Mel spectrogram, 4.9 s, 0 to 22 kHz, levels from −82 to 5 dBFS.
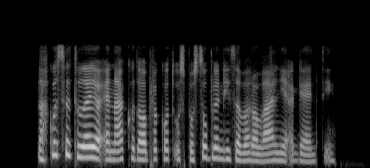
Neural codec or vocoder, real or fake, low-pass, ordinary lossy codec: codec, 16 kHz, 0.8 kbps, ZipCodec; fake; 7.2 kHz; none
